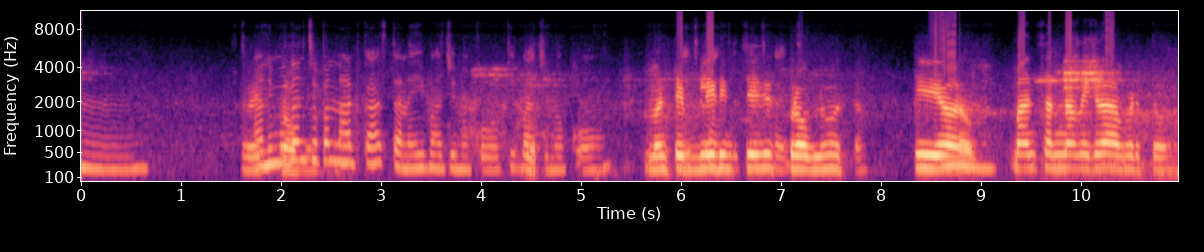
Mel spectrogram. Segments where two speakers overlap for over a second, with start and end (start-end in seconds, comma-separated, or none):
none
